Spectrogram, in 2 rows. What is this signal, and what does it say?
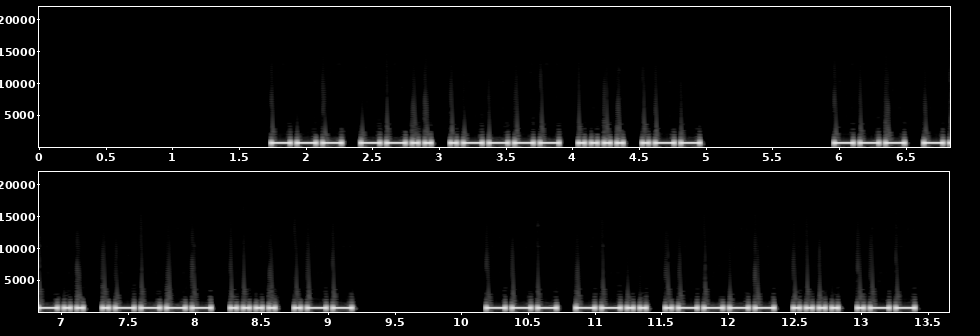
Morse code, heard as a keyed tone, about 25 wpm, 700 Hz. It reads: OZ1HW OZ1HW OZ1HW
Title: DXCC-100 Call Signs - 5 Characters - Repeated 3x - 25wpm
